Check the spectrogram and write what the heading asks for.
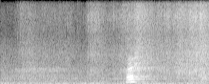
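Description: A single short, loud cry that rises in pitch, a little over a second in.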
